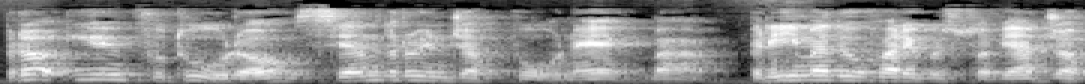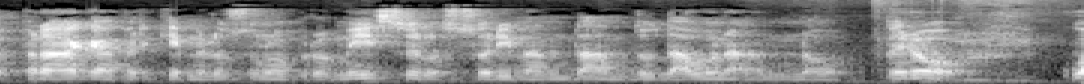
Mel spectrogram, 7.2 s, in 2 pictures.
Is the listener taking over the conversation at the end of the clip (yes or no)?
no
